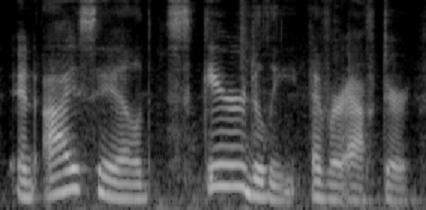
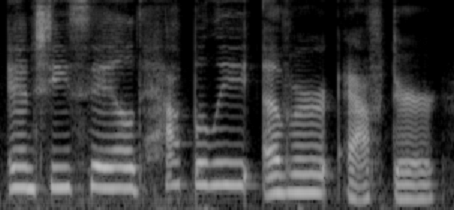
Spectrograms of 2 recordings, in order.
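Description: First: Undercut the fairy tale flatly; a wry, dropping anticlimax; deadpan twist. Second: Slow, higher storybook close; slow and sweet storybook ending; fairy-tale ending. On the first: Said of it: "But this is not a fairy tale". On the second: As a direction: read it like the last line of a bedtime story. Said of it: "if this was a fairy tale". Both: Shown as a demonstration.

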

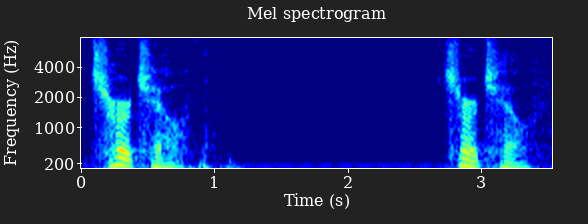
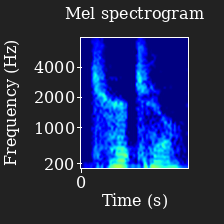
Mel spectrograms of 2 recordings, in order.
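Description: First: "Church health" low and soft, slow with long pauses; quiet emphasis. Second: "Church health" whispered, no voice at all. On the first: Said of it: "repeated phrase fading down". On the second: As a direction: breathe "Church health" out as a hush. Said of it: "third repeat fades to whisper". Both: Shown as a demonstration.

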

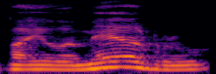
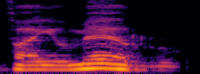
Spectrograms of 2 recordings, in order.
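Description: First: Slow Vayoameru, aleph audible between o and e; aleph sounded. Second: Vayomeru with no aleph, o runs into me; aleph silent. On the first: Listen again, teacher says Vayoameru with the aleph. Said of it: "with it not silent". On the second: Teacher repeats with aleph silent, Vayomeru smooth. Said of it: "with it silent". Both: Shown as a demonstration.

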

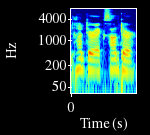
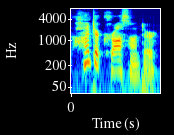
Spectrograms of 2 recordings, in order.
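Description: First: "Hunter x Hunter" with x said "ex"; X read as a letter. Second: "Hunter Cross Hunter" with the X spoken as "cross"; X read as "cross". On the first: Co-host recommending an anime, pronouncing "Hunter x Hunter" with an "ex". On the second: Co-host unsure of the anime title, trying "Hunter Cross Hunter". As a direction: offer "Hunter Cross Hunter", saying cross for X. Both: Shown as a demonstration. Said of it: "or is it Hunter Cross Hunter".

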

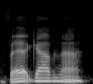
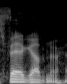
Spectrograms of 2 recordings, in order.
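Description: First: Mock Australian with dropped r's on "fair governor"; put-on Australian accent. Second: Said in the usual way. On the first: Shown as a demonstration. Joking about the spouse's Australian accent, mock Australian accent. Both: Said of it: "I don't even say it with an accent".

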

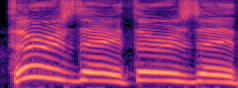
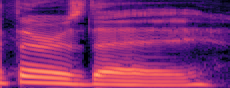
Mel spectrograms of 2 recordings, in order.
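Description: First: High excited call. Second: Said in the usual way. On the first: Pretend. Dramatic repeated day announcement.

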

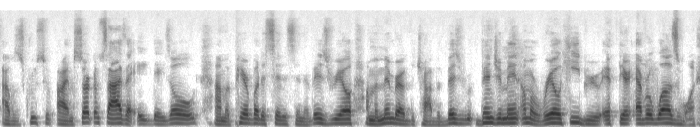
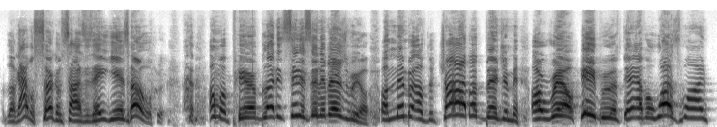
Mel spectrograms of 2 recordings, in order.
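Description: First: Said in the usual way. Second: High, loud, shouted brag; brash boasting shout in Jason's voice. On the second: Acted. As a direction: puff up and boast at full volume. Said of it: "Let me say it in Jason's voice".

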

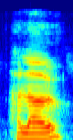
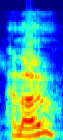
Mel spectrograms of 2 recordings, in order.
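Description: First: Strange animal replying. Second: High, loud, rising hello; Pooh greeting. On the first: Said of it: "said the strange animal". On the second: Pooh tries another greeting at the door, high and loud. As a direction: call it out high and questioning. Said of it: "said Pooh". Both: A narrator's reading.

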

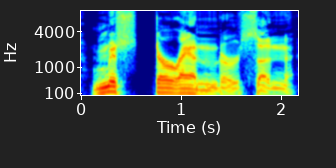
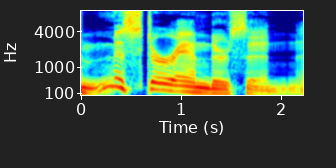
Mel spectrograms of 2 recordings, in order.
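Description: First: Slow, low, over-enunciated Midwestern American drawl; Midwestern American accent. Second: Slow, drawn-out imitation of Agent Smith; Agent Smith impression. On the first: Retold or imitated. Fan imitating the villain's overdone Midwestern American accent, low and slow. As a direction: draw out "Mister Anderson" in an exaggerated Midwestern American accent. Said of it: "this weird kind of Midwestern American".

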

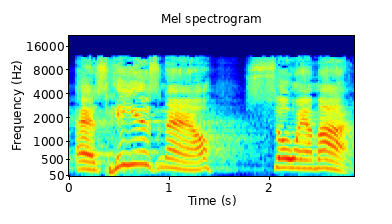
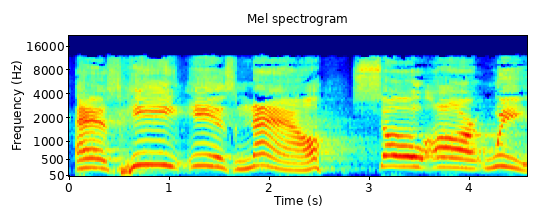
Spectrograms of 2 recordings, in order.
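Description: First: Slow, loud, a bit less stretched; slower personal proclamation. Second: Very slow, loud, each word stretched; preacher stretching the verse; drawn-out proclamation. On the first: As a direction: claim it for yourself. Repeats verse personally. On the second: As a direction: let every word land. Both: Acted.

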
